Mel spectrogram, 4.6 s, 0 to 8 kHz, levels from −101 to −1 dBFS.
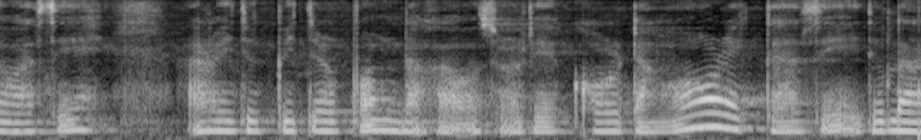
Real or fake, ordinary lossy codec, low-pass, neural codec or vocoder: fake; none; none; codec, 16 kHz, 16 kbps, FreqCodec, smaller model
